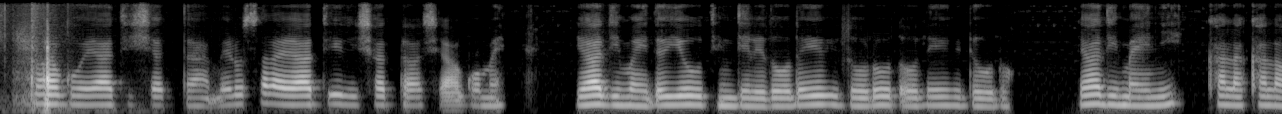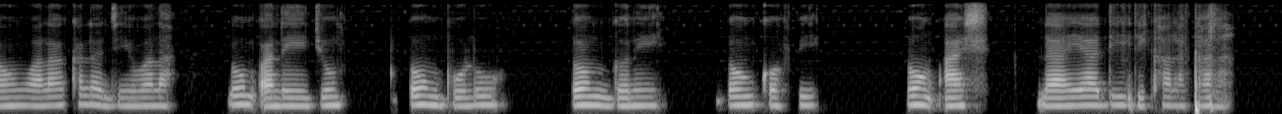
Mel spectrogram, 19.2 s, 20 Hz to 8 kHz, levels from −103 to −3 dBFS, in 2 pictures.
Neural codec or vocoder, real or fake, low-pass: codec, 16 kHz, 0.9 kbps, LongCat-Audio-Codec; fake; 7.2 kHz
